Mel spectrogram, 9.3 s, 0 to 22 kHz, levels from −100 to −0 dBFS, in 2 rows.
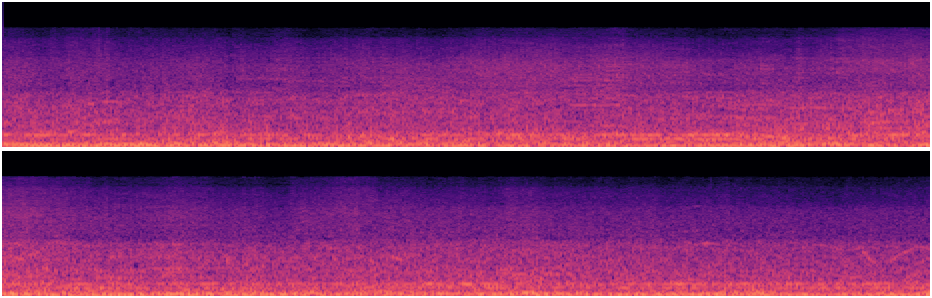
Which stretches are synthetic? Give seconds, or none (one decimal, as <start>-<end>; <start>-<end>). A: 1.1-4.7; 5.2-6.1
